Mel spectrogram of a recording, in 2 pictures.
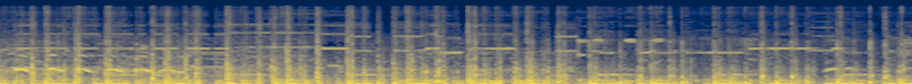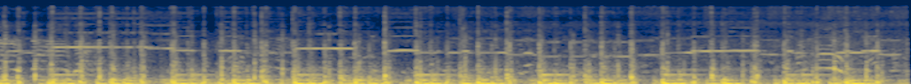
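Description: Traditional Maluku drum music: laced double-headed tifa hand drums played in a fast, steady rhythm, with a recurring pitched tone and a stepping melody line over the beat.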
